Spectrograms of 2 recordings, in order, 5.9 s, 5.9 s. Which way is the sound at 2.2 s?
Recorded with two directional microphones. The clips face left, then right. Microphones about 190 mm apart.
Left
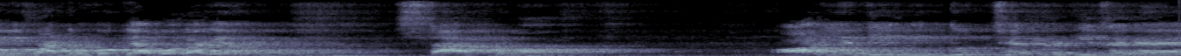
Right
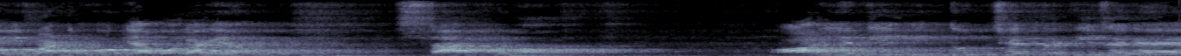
25° left (ahead or behind).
